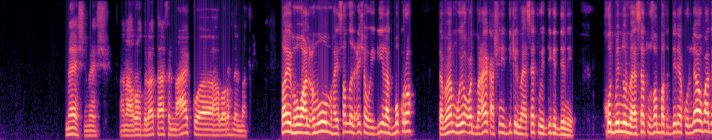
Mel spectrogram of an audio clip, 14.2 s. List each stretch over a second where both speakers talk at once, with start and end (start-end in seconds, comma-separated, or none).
none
